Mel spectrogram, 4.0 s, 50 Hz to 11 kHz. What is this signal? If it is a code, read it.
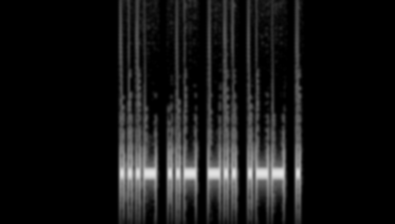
Morse code, heard as a keyed tone, about 30 wpm, 700 Hz. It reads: VUDWE
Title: Five Challenging Letter-Number Combinations 30wpm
